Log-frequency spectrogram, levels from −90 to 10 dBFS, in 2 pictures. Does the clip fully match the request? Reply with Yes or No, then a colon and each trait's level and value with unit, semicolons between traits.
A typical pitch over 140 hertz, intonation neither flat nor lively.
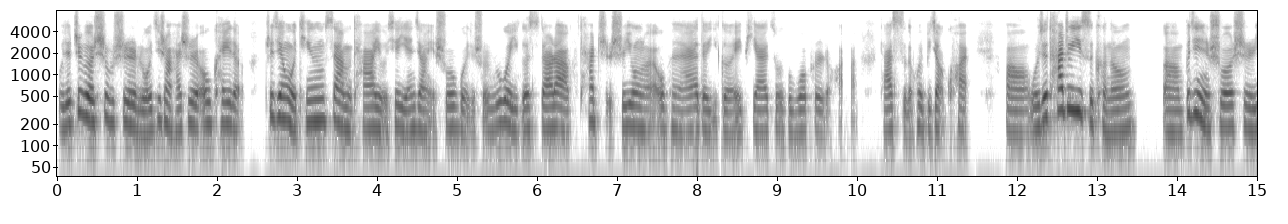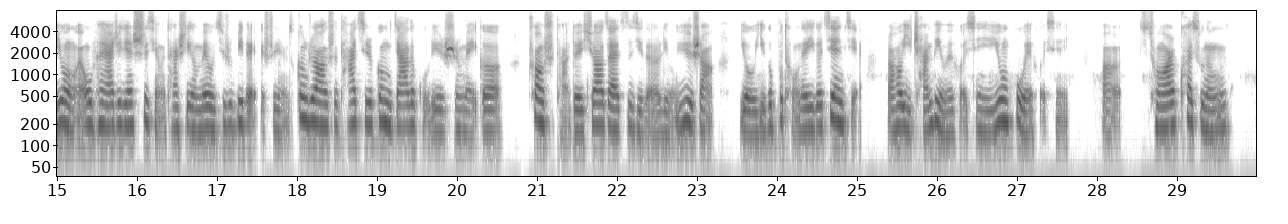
Yes: medium, 185 Hz; average, 3.6 semitones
